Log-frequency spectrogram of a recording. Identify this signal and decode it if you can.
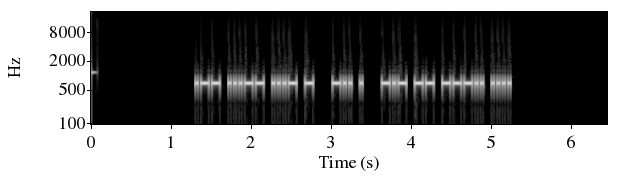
Morse code, heard as a keyed tone, about 36 wpm, 700 Hz. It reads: W3VT DE KM8H
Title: USA Callsign DE Callsign - 4 Characters - 35wpm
